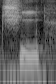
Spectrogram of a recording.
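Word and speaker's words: Qi: these uh these it says key but it's pronounced chi this is your life basically your life points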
